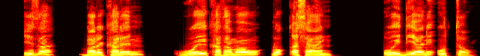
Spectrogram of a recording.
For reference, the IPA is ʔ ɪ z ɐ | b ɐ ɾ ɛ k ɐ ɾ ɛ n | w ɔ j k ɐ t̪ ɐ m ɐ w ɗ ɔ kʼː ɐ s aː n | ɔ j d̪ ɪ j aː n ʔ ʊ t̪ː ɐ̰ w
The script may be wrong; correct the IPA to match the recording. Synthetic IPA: ʔ ɪ z ɐ | b ɐ ɾ ɛ k ɐ ɾ ɛ n | w ɔ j k ɐ t̪ ɐ m ɐ w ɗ ɔ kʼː ɐ s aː n | ɔ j d̪ ɪ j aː n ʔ ʊ t̪ː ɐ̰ w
